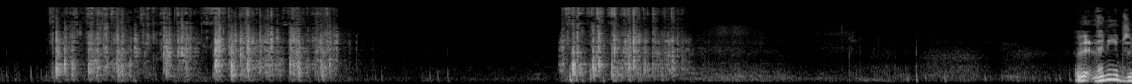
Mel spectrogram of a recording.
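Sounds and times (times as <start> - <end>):
coins pouring into a metal container in a temple treasury: 0.5 - 3.6, 5.6 - 6.9.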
